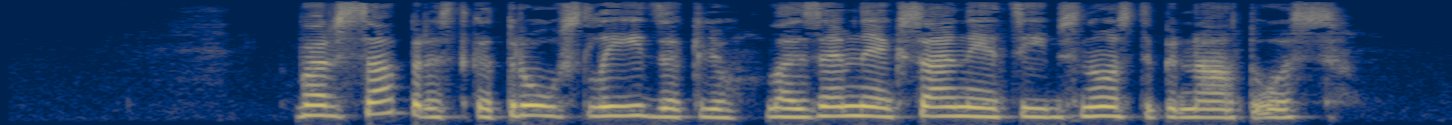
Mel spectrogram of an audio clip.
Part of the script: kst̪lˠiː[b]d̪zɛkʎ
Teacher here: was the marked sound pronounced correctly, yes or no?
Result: no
